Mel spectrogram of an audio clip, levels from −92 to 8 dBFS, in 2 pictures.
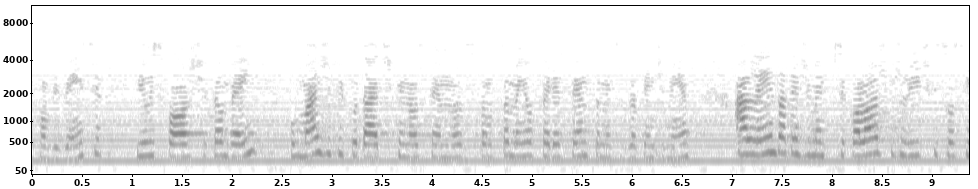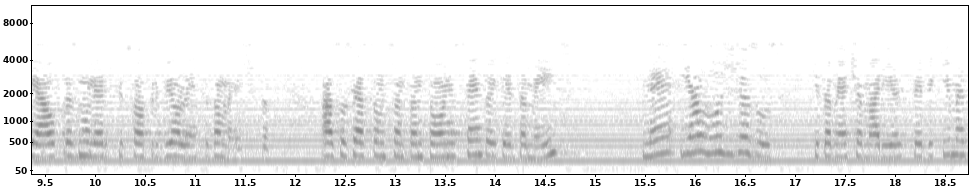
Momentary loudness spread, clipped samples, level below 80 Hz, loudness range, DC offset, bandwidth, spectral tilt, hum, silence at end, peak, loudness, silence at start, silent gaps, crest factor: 12 LU; under 0.1%; under -90 dBFS; 3 LU; under 0.1%; 5.6 kHz; -4 dB/octave; none; 0 s; -34 dBFS; -56 LUFS; 0 s; none; 22 dB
